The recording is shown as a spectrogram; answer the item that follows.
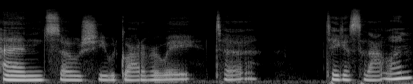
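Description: A woman with a Western US accent speaks at a moderate pace, her fairly high pitch carrying a dark, mellow tone. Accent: American (Western US). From Utah. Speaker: university student. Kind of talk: casual interview.

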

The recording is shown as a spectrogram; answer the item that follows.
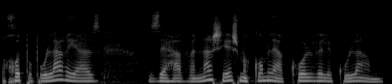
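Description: A woman speaks at a moderate pace in a very deep, low pitch, with a dry, close sound with no echo in a very clean recording with a silent background. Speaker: positive psychology therapist and lecturer. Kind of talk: interview.

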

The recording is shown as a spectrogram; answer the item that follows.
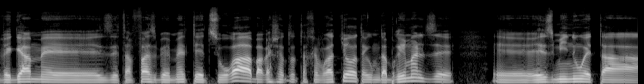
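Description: With a French accent, a man talks at a moderate pace, medium in pitch and fairly even in intonation. The sound is dry and close with no echo, over a quiet background. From France (Paris). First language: French (speaking Hebrew). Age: 20s. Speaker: student entrepreneur, nonprofit CEO. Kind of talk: interview conversation. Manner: hesitant, many fillers.

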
